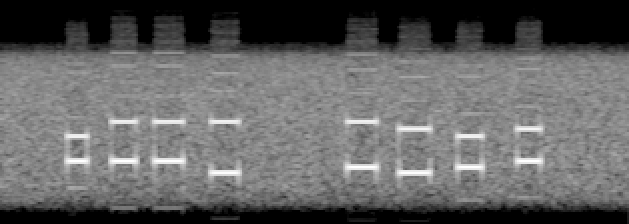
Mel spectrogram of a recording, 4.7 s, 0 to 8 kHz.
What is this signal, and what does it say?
DTMF, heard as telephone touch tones, dialled by hand, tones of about 200 ms, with phone line noise. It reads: 7993 6248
